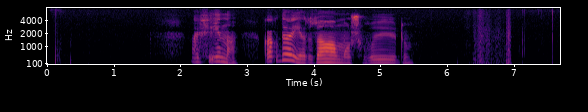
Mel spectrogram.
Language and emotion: Russian, sad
